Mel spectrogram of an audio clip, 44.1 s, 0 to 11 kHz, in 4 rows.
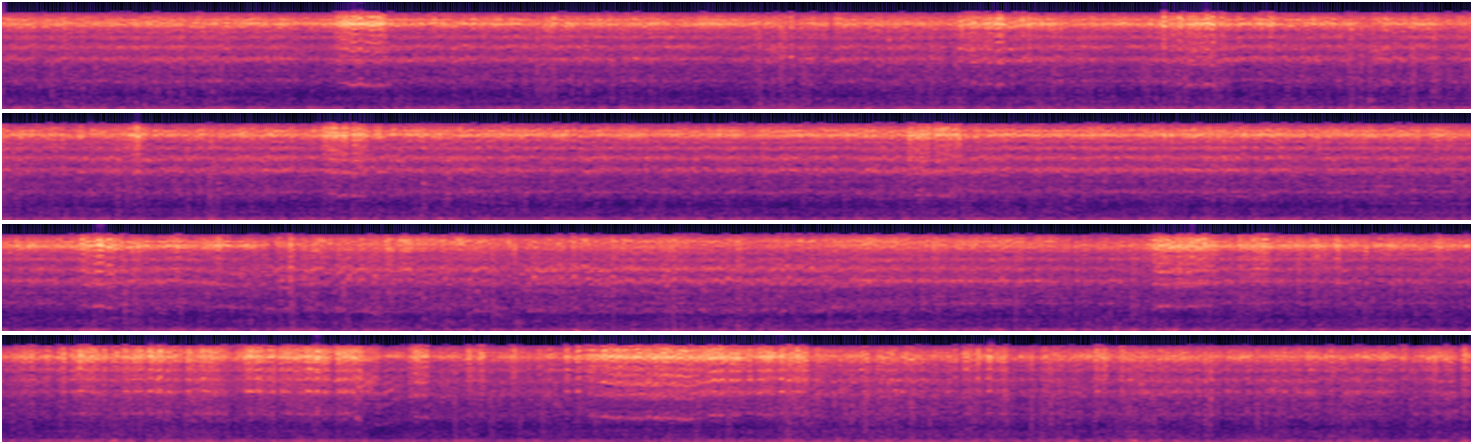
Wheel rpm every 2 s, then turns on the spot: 230, 230, 230, 230, 230, 230, 230, 230, 230, 230, 230, 220, 190, 190, 230, 230, 240, 210, 210, 230, 230, 230.
none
